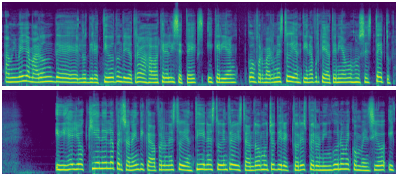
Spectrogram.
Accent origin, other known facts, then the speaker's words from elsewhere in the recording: Barranquilla, Atlántico, Colombia; Yo soy costeña, sí. Yo soy de Barranquilla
